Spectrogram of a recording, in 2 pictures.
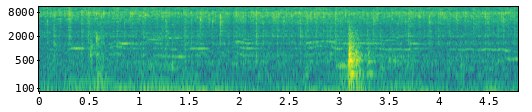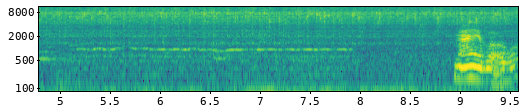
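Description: Butter and a little oil sizzle in a pot for a vegetable soup, a soft, steady frying crackle held at low level, with a couple of brief metallic clinks and a louder clatter near the end.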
